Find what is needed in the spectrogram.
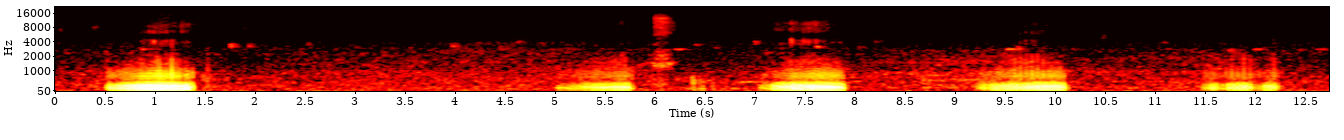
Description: Sleeping kitty, snoring kitty. Snore. Snore. Snore.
